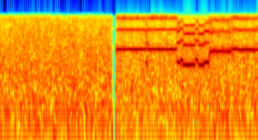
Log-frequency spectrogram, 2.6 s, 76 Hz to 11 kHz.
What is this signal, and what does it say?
SSTV (slow-scan television), PD 290.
